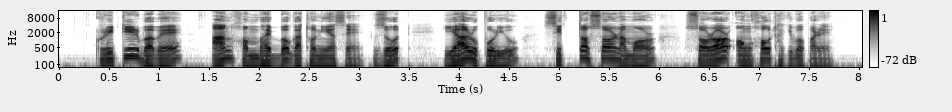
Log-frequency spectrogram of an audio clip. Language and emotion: Assamese, neutral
